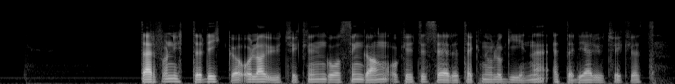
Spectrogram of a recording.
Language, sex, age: Norwegian, male, 27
